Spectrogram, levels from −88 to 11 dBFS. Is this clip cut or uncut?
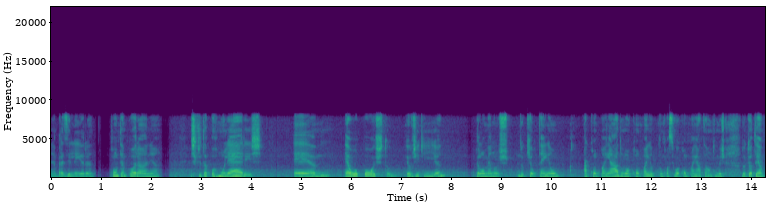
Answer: uncut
